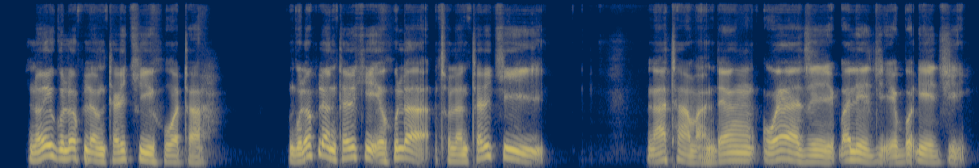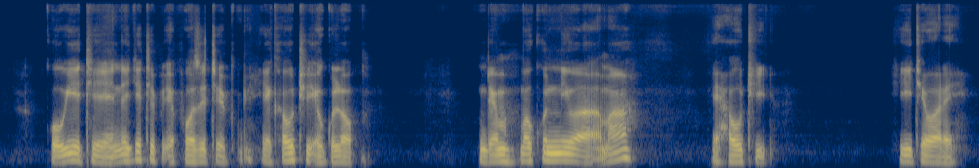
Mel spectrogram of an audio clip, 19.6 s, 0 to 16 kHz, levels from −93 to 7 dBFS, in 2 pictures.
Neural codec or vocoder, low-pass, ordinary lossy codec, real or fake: codec, 44.1 kHz, 7.8 kbps, DAC; 14.4 kHz; none; fake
